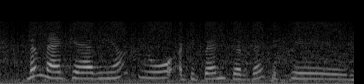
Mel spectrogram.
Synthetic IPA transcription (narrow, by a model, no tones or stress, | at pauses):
mɛ̃ːmɛ̃ːkɛːɾəiãːkioːəɖɪpɛ̃ːɳɖkəɾd̪aɛːd͡ʒɪt̪ʰːeː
